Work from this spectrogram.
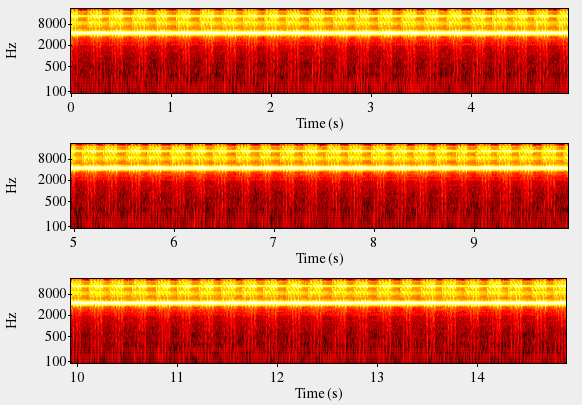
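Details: Loud cricket calling inside a room during the night: an unbroken series of shrill, high chirps repeated roughly twice a second at an even pace, nothing else audible over it.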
